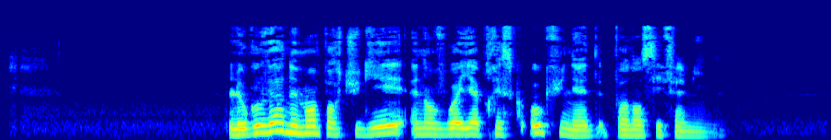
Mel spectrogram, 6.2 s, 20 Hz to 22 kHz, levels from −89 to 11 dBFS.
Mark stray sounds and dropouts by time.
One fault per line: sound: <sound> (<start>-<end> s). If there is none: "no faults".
no faults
